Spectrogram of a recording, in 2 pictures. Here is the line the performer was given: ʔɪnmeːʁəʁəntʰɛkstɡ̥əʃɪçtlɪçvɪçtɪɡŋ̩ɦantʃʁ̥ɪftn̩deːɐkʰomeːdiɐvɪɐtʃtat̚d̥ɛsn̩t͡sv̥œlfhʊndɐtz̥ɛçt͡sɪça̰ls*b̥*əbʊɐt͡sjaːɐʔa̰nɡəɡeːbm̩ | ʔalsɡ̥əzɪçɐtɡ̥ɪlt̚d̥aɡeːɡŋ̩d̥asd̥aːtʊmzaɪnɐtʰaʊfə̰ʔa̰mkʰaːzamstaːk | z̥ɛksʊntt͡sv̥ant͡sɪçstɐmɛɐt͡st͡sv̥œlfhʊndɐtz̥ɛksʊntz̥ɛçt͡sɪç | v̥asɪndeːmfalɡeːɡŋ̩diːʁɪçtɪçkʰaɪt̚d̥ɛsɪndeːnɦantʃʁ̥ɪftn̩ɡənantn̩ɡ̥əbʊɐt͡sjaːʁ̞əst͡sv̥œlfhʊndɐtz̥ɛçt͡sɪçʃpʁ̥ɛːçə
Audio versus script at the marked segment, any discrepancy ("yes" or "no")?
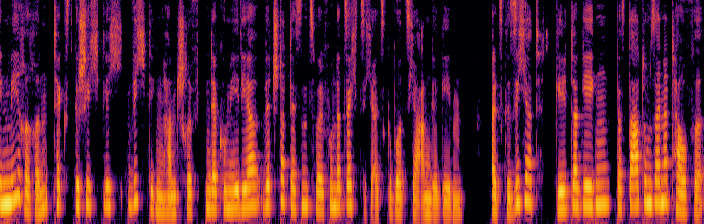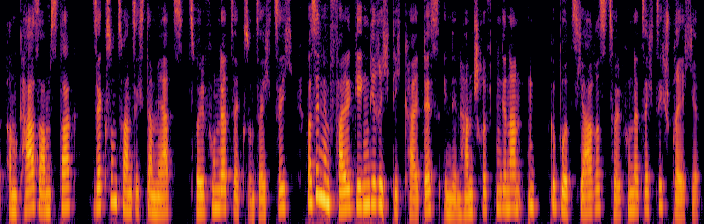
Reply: yes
